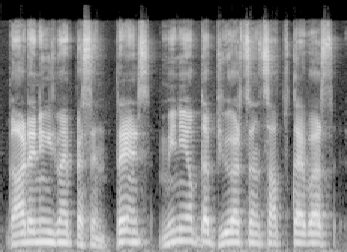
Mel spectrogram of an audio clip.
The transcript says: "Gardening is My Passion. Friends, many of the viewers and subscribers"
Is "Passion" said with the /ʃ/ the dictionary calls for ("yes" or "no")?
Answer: no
